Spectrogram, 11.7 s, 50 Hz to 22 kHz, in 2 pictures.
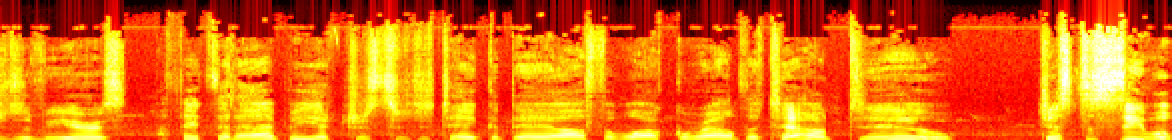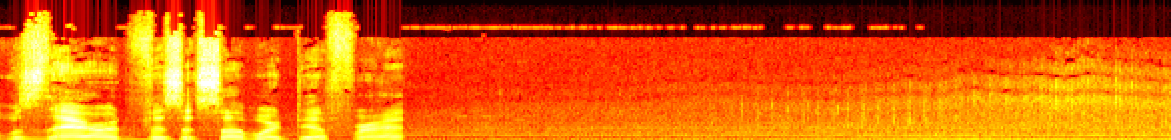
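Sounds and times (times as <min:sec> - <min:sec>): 
speech: 0:00.0 - 0:08.0
low diesel engine rumble of a heavy vehicle: 0:05.2 - 0:11.7.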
